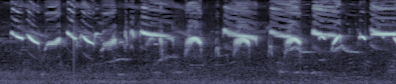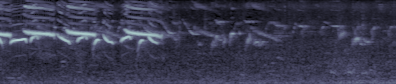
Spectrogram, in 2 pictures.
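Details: Chinese hwamei singing: loud, clear whistled phrases of rising-and-falling slurred notes, repeated rapidly for about seven seconds before it goes quiet, with faint background hiss.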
